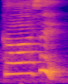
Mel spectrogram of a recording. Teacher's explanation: அந்த சு என்ற உகரத்தை ஒலிக்கும் போது ரொம்ப ஷார்ட்டா ஒளிச்சிடுவோம் பொதுவா சு என்ற எழுத்துக்கு ஒரு மாத்திரை இல்லையா ஆனா காசு அப்படின்னு நாம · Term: குற்றியல் உகரம்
